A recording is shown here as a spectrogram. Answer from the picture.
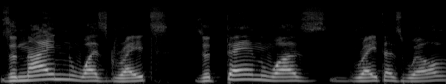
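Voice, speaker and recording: A man talks at a very slow pace in a French accent. His pitch is high, with ordinary variation. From France. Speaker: software developer. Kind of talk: casual chat. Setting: livestream video call. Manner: halting, repeats words.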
